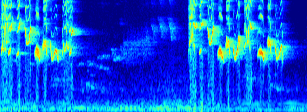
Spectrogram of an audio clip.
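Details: White-rumped shama lure recording with isian fill-in phrases to stir other birds to sing: a fast burst of high zigzag chattering notes, a gap of about two seconds, then a second similar burst.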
